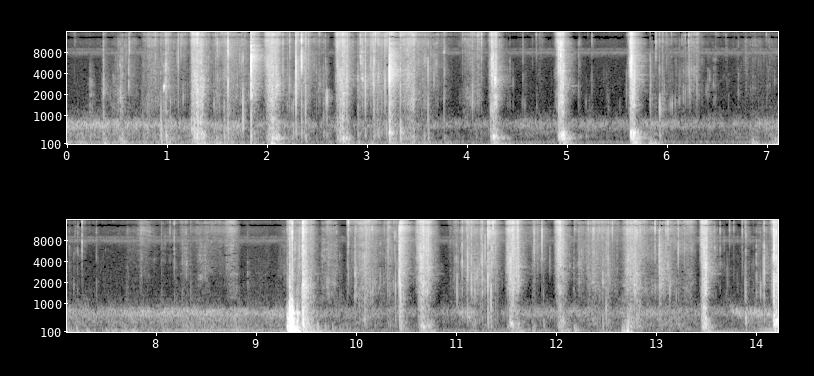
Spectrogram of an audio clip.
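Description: Thick glossy slime, with clay and makeup mixed in, stretched and pressed by hand, giving irregular sticky pops and crackles in clusters, with one louder pop about nine seconds in.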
